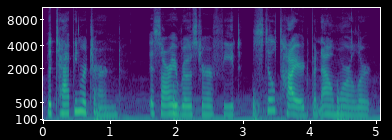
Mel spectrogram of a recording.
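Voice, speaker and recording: A woman's voice: mid-range voice, measured pace, low-quality recording. A woman narrating a scripted radio drama as its storyteller.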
